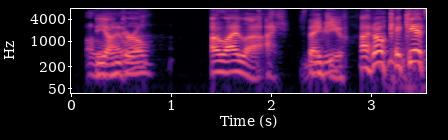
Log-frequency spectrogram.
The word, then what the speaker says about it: Alyla: Alyla.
